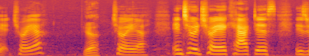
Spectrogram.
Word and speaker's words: cholla: Cholla.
